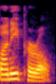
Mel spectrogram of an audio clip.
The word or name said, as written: bunny girl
